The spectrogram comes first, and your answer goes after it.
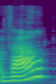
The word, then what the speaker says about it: warm: Donc varm, vous voyez, c'est la même chose qu'en anglais mais la prononciation est différente. Warm, varm, hein.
